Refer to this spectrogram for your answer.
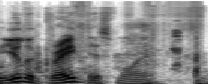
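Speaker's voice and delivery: dripping, pointed, heavy sarcasm. Giving an example of a sarcastic compliment: heavy sarcasm. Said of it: "that level of sarcasm".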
